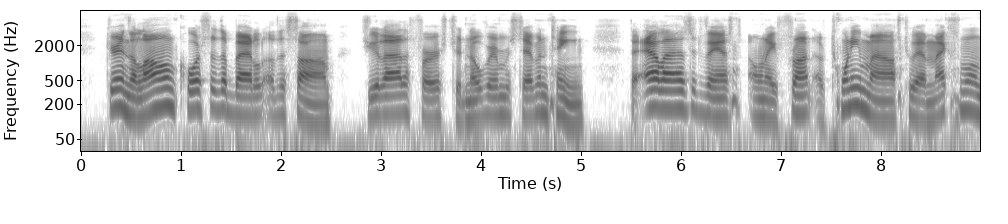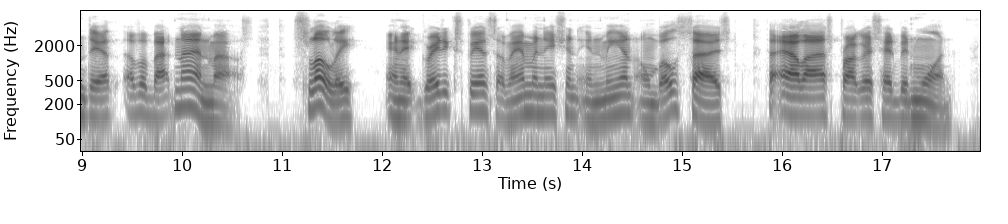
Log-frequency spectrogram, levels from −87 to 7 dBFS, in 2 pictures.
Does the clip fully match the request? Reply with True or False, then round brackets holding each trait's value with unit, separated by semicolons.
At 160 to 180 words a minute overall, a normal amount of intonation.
True (165 wpm; 4.1 semitones)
